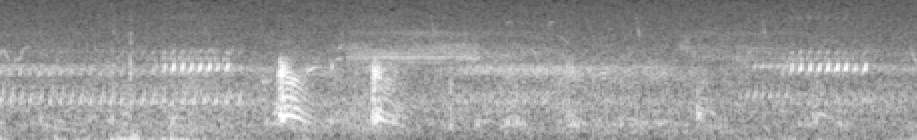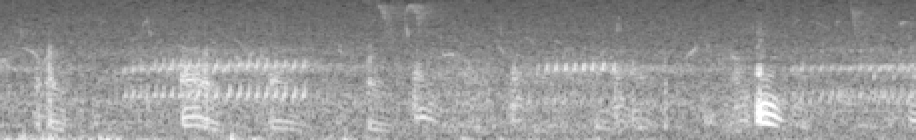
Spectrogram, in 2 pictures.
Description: Several frogs croaking and chirping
